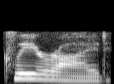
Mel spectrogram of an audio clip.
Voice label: "clear-eyed", English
